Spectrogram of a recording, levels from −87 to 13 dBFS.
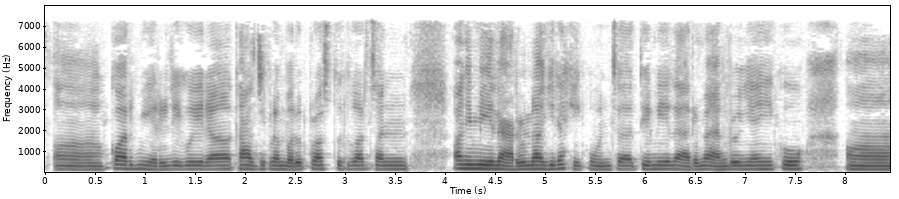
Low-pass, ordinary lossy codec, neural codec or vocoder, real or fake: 7.2 kHz; MP3, 48 kbps; codec, 16 kHz, 4 kbps, X-Codec, HuBERT features, trained on balanced general audio; fake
